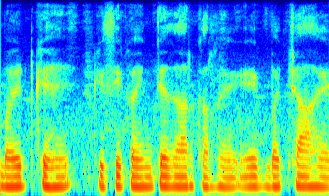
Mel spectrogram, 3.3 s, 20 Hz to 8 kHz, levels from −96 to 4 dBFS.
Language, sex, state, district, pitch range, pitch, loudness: Hindi, female, Punjab, Fazilka, 115-120 Hz, 115 Hz, -18 LUFS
